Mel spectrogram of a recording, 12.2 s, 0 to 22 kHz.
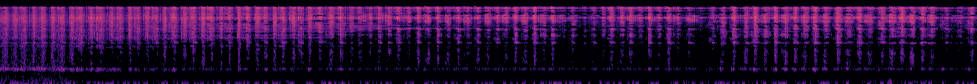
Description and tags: This sound was created by shaking small wooden beads in a glass jar.
Recorded with a Zoom H4N recorder and a Rode M3 Microphone.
